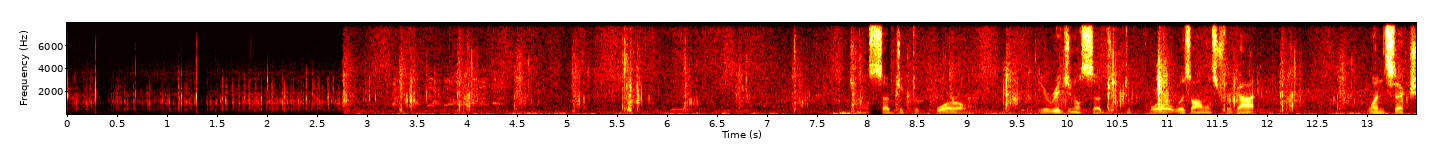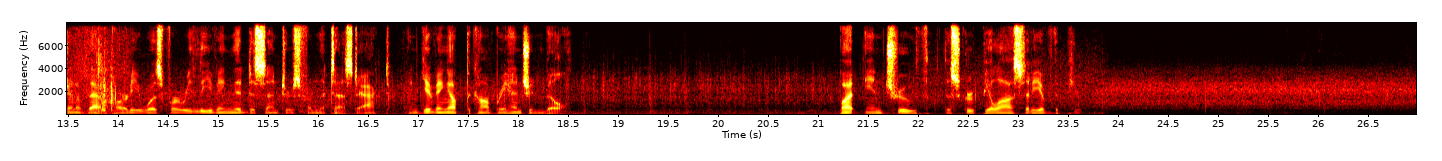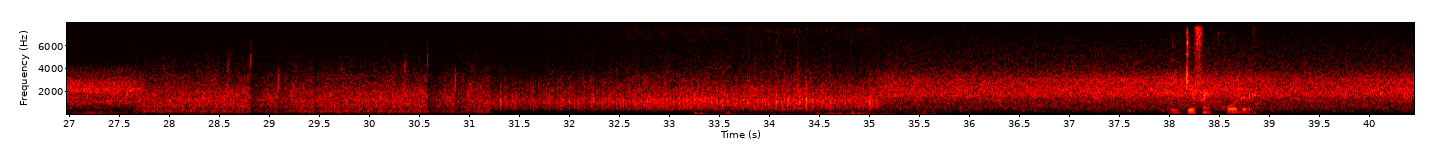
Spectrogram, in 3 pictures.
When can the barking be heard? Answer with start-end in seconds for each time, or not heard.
not heard.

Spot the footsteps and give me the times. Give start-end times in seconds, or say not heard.
2.8-14.2.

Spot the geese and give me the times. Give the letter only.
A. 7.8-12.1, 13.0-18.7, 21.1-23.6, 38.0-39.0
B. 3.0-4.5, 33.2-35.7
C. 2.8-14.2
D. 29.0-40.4
B.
